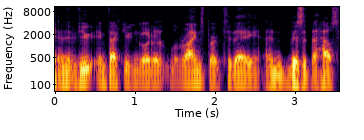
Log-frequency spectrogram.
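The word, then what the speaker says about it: Rijnsburg: Rheinsberg, yes. It's the Dutch pronunciation.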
